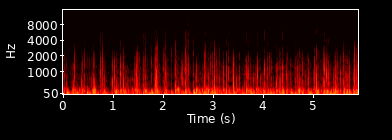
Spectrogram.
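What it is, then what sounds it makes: Beeswax cloth wrap crinkled. A printed cotton beeswax food wrap, draped over a furry microphone windscreen, is crinkled and scratched by fingertips working the stiff waxed cloth. Dense, rapid crackles and rustles continue throughout, heavy and muffled with most of the energy in a deep low rumble and little brightness.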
